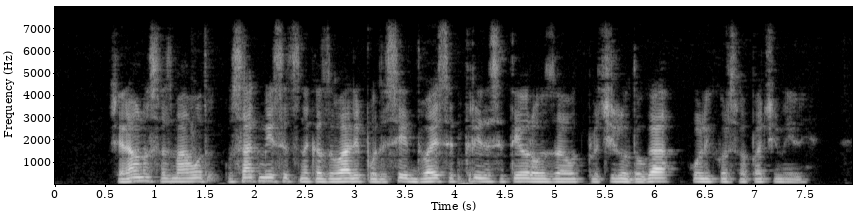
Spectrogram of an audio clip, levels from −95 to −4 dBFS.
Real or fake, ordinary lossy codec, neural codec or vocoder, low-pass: real; none; none; 7.2 kHz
